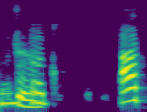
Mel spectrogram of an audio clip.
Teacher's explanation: जुबान, very good माशाल्लाह, बारकल्ला फीकुम, इसमें जबान का यूज हो रहा है, हमजा ता जबर जुबान अत, अब अत, क्योंकि जबान हिल रही है, ऊपर लग रही है दांतों पे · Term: जबान का लेटर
